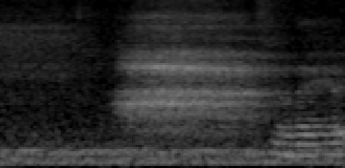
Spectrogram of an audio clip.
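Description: A woman's audible breath, a single breath about a second long beginning partway in, taken while holding a seated yoga twist.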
